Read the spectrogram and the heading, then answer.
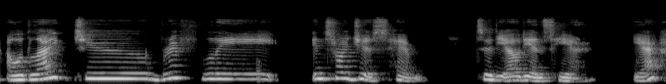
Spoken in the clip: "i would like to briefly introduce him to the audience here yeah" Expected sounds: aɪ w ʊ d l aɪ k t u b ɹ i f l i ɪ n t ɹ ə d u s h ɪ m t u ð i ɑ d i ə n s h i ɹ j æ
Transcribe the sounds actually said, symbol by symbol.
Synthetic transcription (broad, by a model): aɪ w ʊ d l aɪ k t u b ɹ i f l i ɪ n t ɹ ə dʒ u s h ɪ m t u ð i ɑ d i ə n s h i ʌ j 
